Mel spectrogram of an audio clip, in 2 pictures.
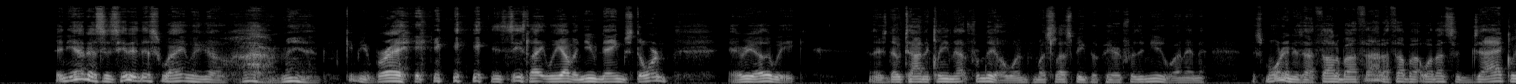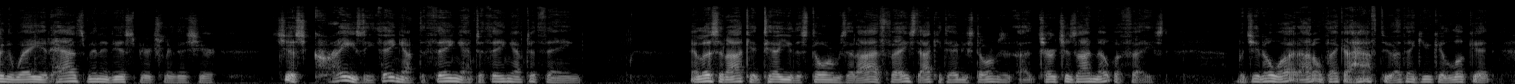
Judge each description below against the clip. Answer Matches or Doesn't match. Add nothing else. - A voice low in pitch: Matches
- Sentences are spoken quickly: Matches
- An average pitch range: Matches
